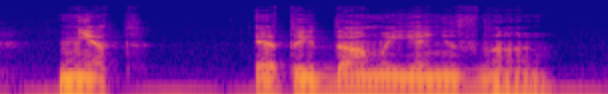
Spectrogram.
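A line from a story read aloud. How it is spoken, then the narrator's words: Simple, plain. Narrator (Russian): Ревекка ответила просто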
